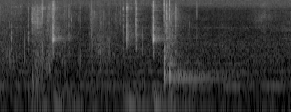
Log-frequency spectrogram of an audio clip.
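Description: A metal chain and padlock rattle.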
